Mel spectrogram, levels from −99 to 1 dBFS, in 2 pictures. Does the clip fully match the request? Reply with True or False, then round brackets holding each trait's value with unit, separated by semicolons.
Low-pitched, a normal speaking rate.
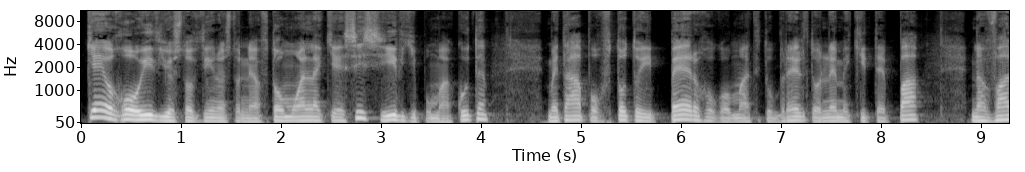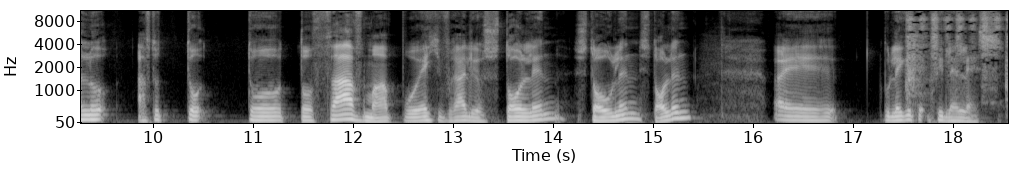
True (110 Hz; 150 wpm)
